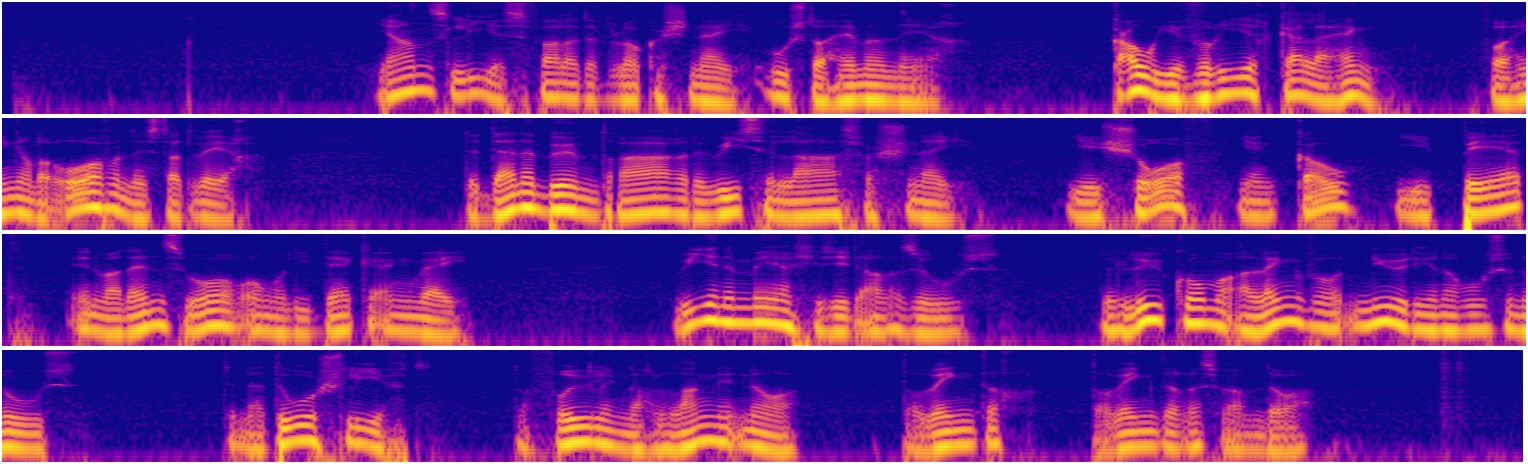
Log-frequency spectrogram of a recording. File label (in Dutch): Winkter, gedichten in het kerkraads dialect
